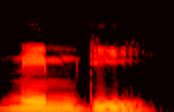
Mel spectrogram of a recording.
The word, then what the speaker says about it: named: Kita bacanya named, name daemon.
